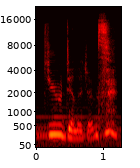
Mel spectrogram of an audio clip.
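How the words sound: 'Due' is said in a non-American accent. "I say due diligence"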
